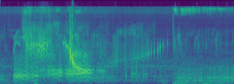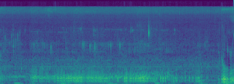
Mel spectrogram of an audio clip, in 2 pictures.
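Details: Woman's hungry stomach: low gurgling rumbles and squeaky rising gurgles from the belly, stomach growling (borborygmi) of an empty stomach.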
